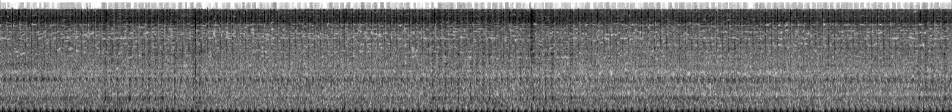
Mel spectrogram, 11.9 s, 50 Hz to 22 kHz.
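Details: Italian 250cc automatic scooter, revived after not running: steady raised-rev engine with fast, even metallic "krek-krek" rattle over the exhaust, identified as cam chain noise; charging voltage around 14 V, normal.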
